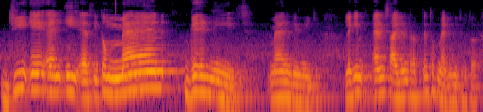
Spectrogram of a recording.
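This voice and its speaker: A man teaching chemistry in a classroom lecture, chanting mnemonic lists in a sing-song rhythm. His voice sits somewhat high for a man. The sound is dull and lo-fi, with a roomy echo and a faint hiss behind him.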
